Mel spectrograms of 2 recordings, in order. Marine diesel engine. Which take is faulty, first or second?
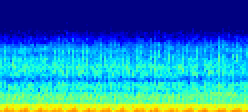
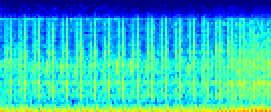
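second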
